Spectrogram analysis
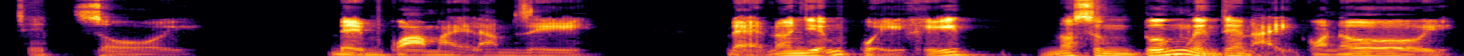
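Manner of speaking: low, hushed start rising to scolding; grim dismay. A narrator's reading. Old gangster questioning his underling about last night, grim. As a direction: sigh out the bad news gravely. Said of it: "Lão chặt lưỡi".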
